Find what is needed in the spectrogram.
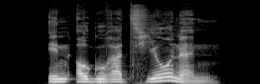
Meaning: plural of Inauguration
- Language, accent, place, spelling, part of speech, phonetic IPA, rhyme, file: German, Germany, Berlin, Inaugurationen, noun, [ˌɪnʔaʊ̯ɡuʁaˈt͡si̯oːnən], -oːnən, De-Inaugurationen.ogg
